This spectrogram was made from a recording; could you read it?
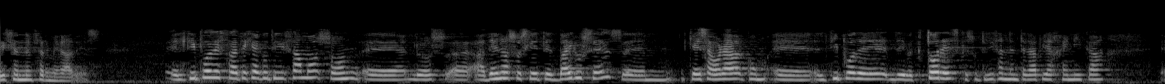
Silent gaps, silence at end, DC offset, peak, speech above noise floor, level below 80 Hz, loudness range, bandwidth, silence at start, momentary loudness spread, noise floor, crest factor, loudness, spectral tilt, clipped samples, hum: none; 0 s; under 0.1%; -12 dBFS; 27 dB; -74 dBFS; 2 LU; 5.8 kHz; 0 s; 9 LU; -56 dBFS; 18 dB; -29 LUFS; -8.5 dB/octave; under 0.1%; none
